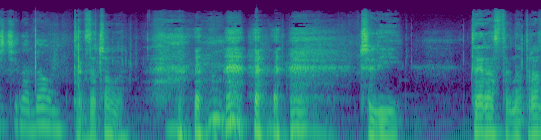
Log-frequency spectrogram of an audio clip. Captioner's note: both laughs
